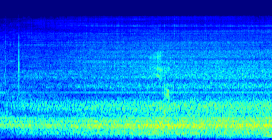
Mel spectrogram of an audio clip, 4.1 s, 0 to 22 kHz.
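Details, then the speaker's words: 12 V battery charger gives a steady hissy sizzle, growing louder as the current control is turned up, regardless of actual charge current; suspected unhappy electrical connectors inside, and the charger leaks voltage to its case and clamps. "you get a lovely sizzling sound like you've got a nice burger on the grill yes is T look at that sounds sounds like aw it sounds like yeah it sounds like some electrical connectors inside aren't happy"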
